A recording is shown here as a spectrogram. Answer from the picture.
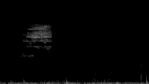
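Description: A single short sneeze with a hissy, high-pitched burst that fades quickly, followed by faint low rustling and soft background noise.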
